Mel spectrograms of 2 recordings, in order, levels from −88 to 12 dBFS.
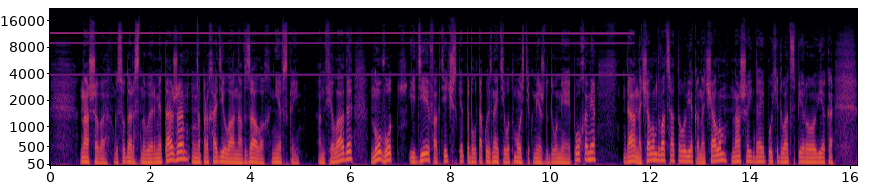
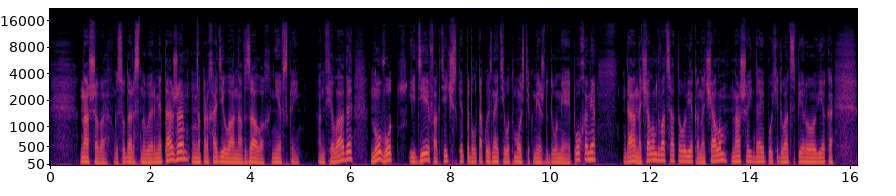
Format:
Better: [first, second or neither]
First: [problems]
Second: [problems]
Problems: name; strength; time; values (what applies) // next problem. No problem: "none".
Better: second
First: high-pitched whine; noticeable; until 12 s; 11.5 kHz, 10 dB below the speech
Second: none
